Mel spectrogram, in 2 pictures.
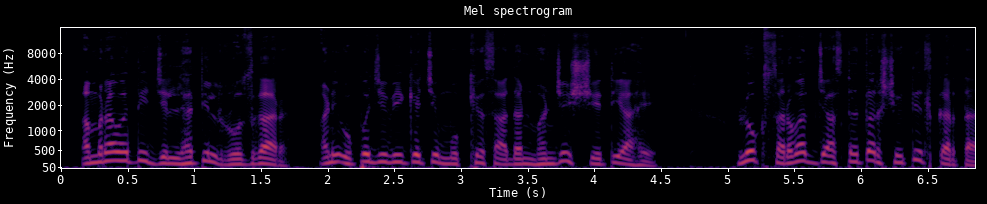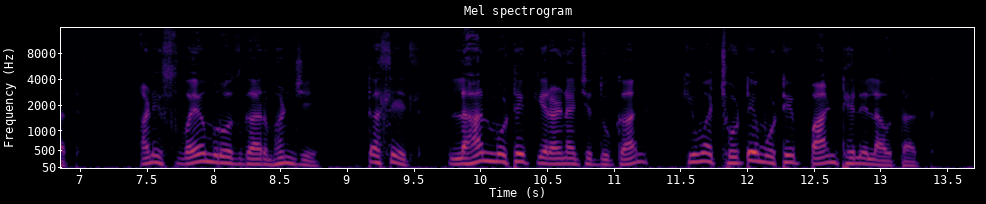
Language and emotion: Marathi, neutral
